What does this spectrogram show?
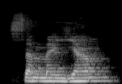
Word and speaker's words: samayam: So it should be closed. Ekam samayam, yeah, also yam.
